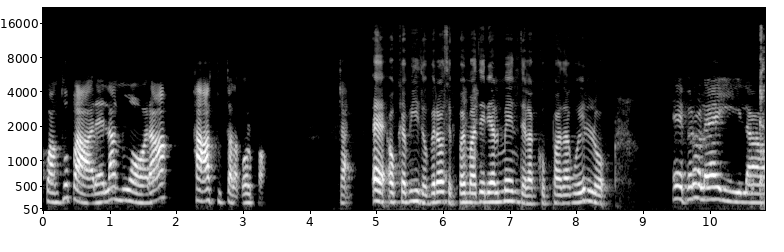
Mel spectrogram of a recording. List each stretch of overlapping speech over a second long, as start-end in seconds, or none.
none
